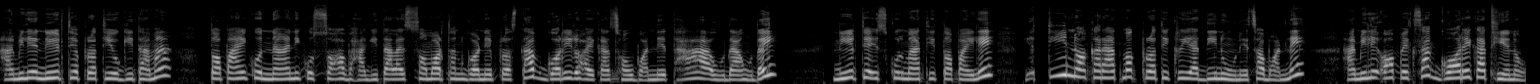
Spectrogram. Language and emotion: Nepali, surprised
